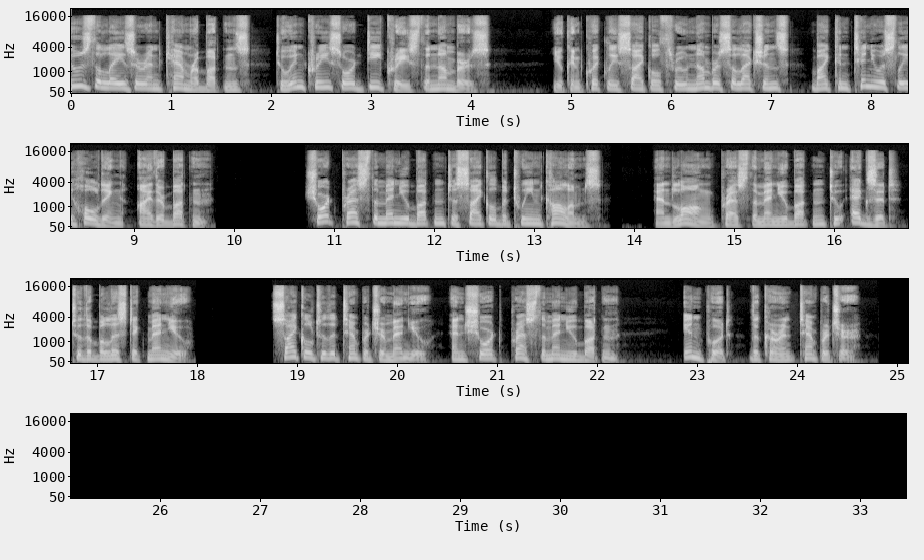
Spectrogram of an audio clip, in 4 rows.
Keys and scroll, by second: 7.1 Menu, 25.0 Menu, 28.1 Menu.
